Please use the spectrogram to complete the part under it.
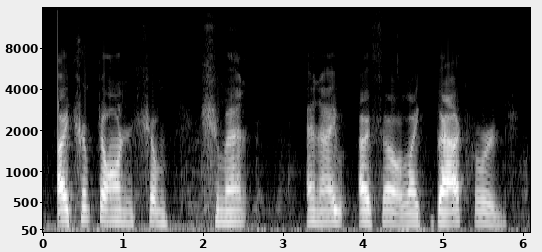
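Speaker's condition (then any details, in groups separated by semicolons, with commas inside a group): Cerebral palsy; present from birth, left hand paralysis, walker for balance; walks with walker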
